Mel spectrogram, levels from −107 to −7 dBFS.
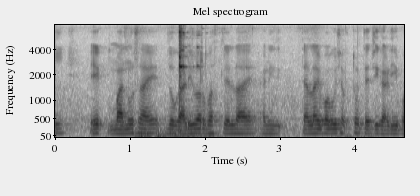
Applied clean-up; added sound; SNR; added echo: none; Shatter; 4 dB; none.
